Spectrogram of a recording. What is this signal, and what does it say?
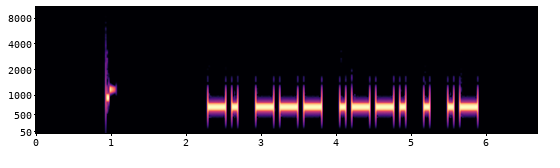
Morse code, heard as a keyed tone, about 15 wpm, 700 Hz. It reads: NOPEA
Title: Code Groups - 5 Letters - 15wpm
